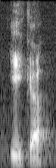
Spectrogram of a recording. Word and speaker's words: ICA: talked about this customer eeka so eeka is the eye and it's actually spelled ICA but it's pronounced eeka I was corrected by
